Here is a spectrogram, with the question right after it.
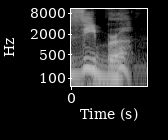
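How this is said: The first syllable sounds like 'zee'. "Or if you're American, it's a zebra"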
